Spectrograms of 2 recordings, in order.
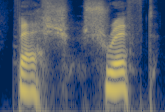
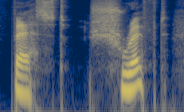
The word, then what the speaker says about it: festschrift: A festschrift, I'm not going to mimic German pronunciation. In the English-speaking world ... ... both fess-shrift and fest-shrift, are acceptable, is a collection of articles by a bunch of different academics.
